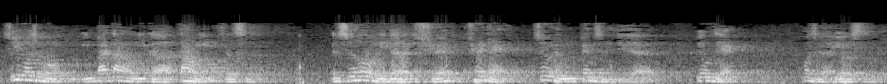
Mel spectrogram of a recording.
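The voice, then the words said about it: Macau-accented Mandarin. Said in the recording (Chinese): “你普通话说的很烂，这一听就知道是澳门人的口音”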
